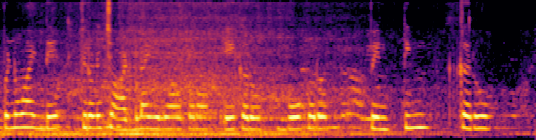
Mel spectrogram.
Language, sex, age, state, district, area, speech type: Dogri, female, 18-30, Jammu and Kashmir, Samba, rural, spontaneous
